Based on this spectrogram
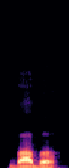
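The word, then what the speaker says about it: barber: बाबर, ठीक है, आर silent है, मतलब आपका नाई।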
